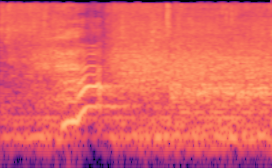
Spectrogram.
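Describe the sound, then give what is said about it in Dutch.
Warm shower water runs in a steady, hissing stream throughout. A man in yellow swim trunks holds the tap. A brief rising tonal squeal or voiced sound near the start quickly fades under the spray. “Lekker warme douche zo.”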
